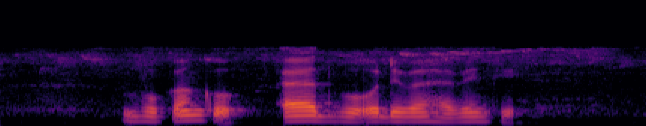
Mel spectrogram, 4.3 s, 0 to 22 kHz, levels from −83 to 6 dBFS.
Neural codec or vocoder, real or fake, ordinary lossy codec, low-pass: none; real; none; 5.4 kHz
